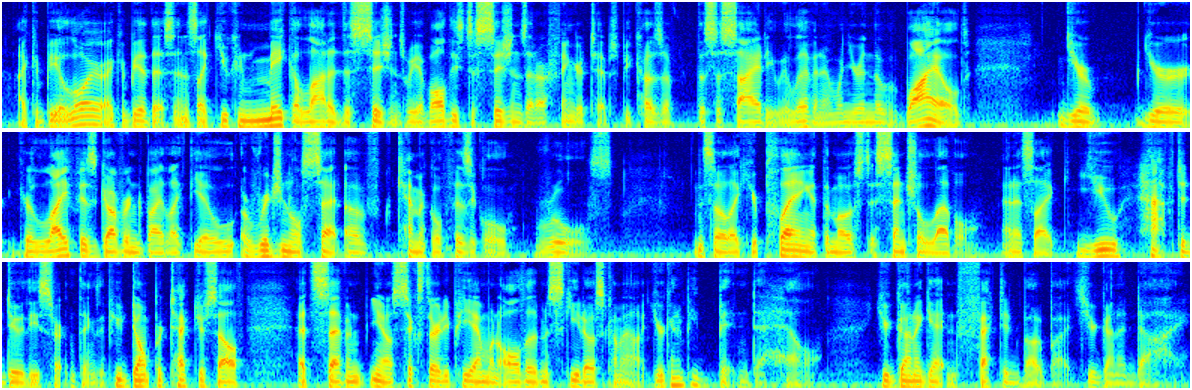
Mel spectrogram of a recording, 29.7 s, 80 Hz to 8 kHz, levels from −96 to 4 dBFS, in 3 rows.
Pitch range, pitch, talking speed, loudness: 90-115 Hz, 95 Hz, 220 wpm, -26 LUFS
